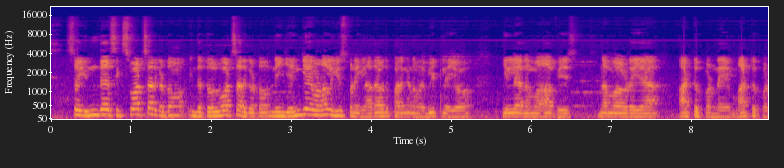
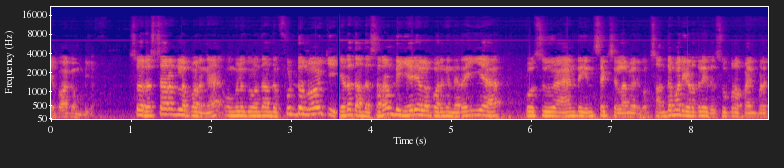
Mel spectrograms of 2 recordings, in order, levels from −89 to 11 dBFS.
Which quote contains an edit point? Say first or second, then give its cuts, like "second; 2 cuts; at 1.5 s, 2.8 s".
second; 1 cut; at 3.5 s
